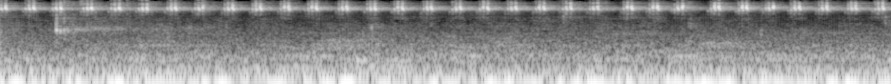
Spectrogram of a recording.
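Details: Feeder crickets in a Madagascar hissing cockroach tub chirping in a fast, steady series of high pulsed trills, with a low background hum and a few faint clicks.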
